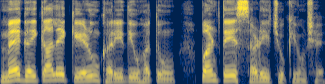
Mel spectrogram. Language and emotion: Gujarati, sad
